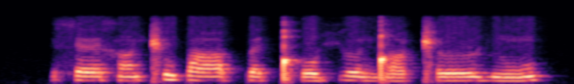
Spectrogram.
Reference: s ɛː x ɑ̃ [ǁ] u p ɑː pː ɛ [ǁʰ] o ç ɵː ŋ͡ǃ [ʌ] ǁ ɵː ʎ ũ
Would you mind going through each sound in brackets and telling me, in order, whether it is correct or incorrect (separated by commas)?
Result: correct, incorrect, incorrect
